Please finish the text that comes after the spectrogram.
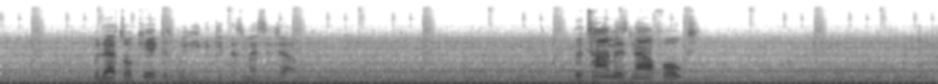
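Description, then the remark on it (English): A truck engine idles steadily, a constant low rumble filling the background while a man sitting inside the truck speaks in short bursts over it. “You guys might hear the truck in the background,”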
